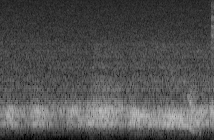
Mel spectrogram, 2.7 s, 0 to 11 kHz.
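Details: Fetal heartbeat on a handheld Doppler in the second trimester, about 16 weeks: rhythmic whooshing pulses at 150-160 beats a minute, judged fine, with small plops from baby movements.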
